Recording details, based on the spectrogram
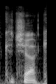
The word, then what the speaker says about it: Tkachuk: Matthew Tkachuk, am I saying that name right? – Tkachuk, yeah. – Silent T there.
